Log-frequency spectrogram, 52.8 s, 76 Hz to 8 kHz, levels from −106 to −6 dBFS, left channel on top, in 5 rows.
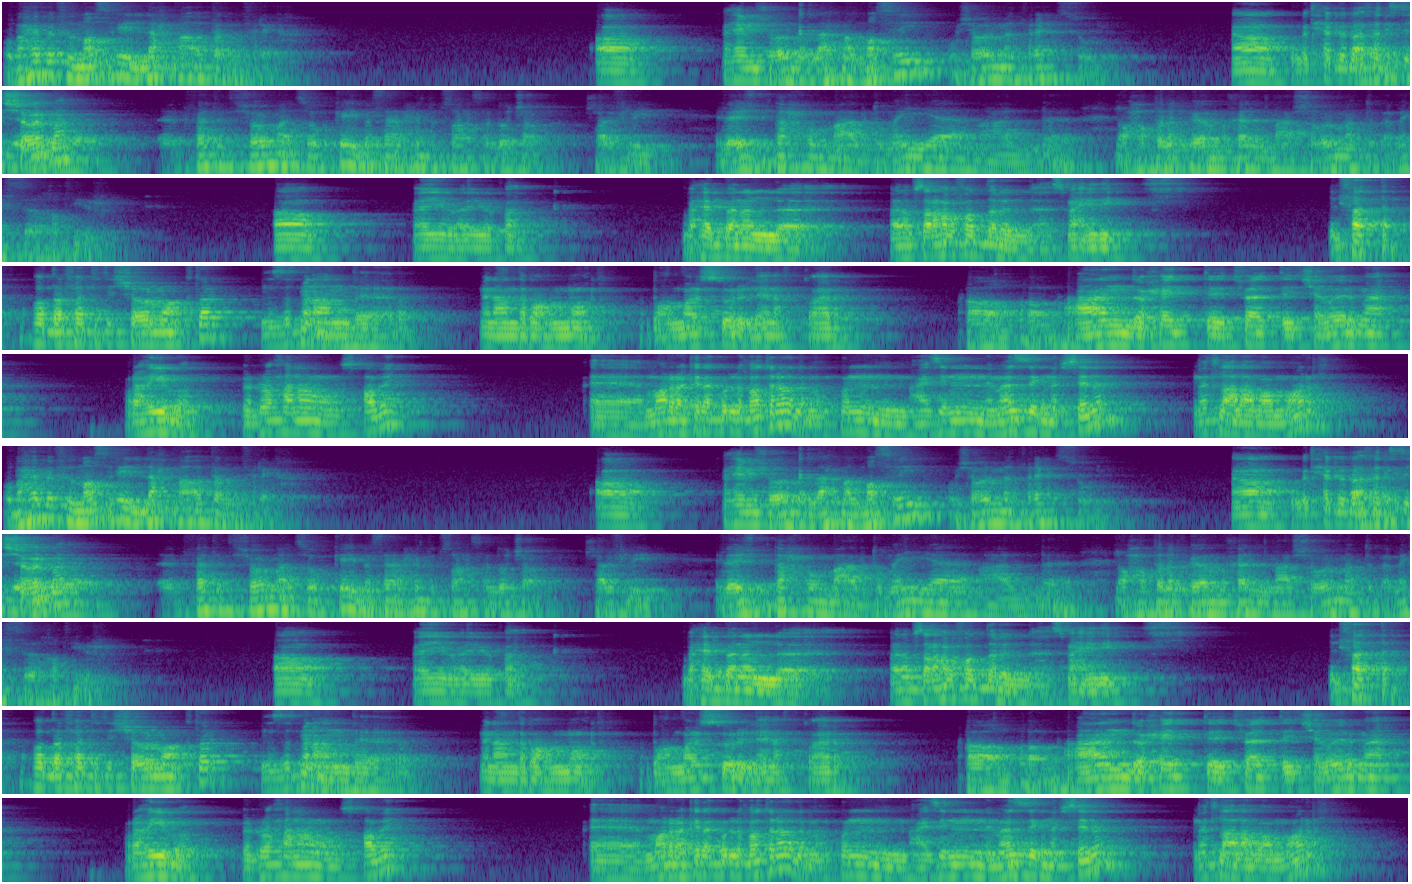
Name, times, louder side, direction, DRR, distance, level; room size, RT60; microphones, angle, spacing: voice 1, 0.0-2.0 5.7-8.2 10.1-11.3 11.7-14.6 15.0-15.4 15.9-18.6 18.9-21.8 34.1-34.4 38.9-39.7, right 1 dB, 80° right, 0 dB, 2.2 m, -33 dB
voice 2, 4.4-4.8 5.4-5.8 9.2-11.1 23.2-23.5 24.2-25.1 26.2-27.4 27.8-29.5 31.1-31.6 31.9-33.3 33.6-34.8 35.3-36.1 36.6-38.0 39.7-42.1 43.2-43.7 44.0-45.2 46.6-50.7 51.2-52.1, left 1 dB, 5° right, 0 dB, 1.1 m, -29 dB
13.0 x 11.0 x 2.5 m, 0.92 s
head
